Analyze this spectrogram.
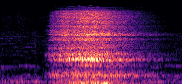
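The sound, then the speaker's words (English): A deep breath is drawn in through the nose during a relaxation exercise. It is one long, soft, airy inhale that swells and then fades, with no talking. “Take a deep breath. In through the nose.”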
